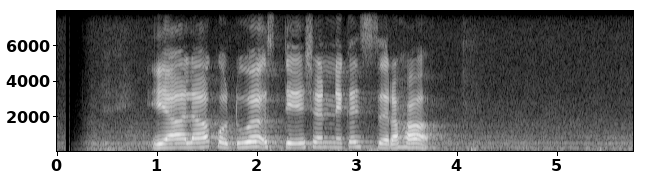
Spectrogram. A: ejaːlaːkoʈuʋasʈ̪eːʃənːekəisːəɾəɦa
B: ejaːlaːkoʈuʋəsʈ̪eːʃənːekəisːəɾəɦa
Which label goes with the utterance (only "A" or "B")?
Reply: B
